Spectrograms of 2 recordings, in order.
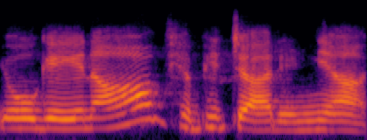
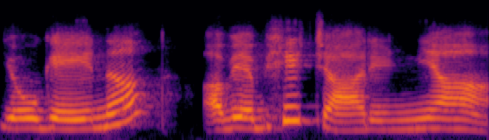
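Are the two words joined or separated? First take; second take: joined; separated. First: The two words run together as one. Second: The two words are said as separate words. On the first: "ಕೂಡಿ ಹೇಳಿ" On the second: "ಯಾರಿಗೆ ಕೂಡ್ಲಿಕ್ಕೆ ಹೇಳಲಿಕ್ಕೆ ಆಗಲ್ವೋ ಅವರು"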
